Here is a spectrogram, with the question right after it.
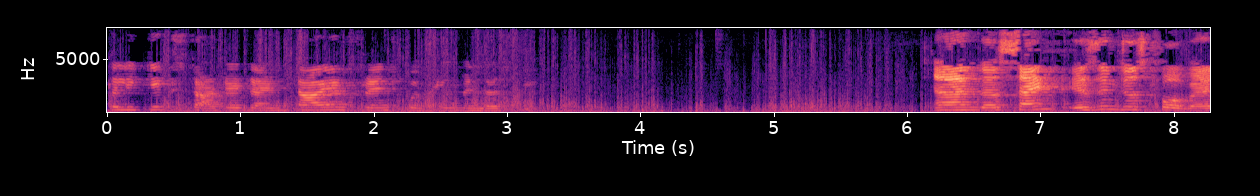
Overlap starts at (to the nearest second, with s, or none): none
